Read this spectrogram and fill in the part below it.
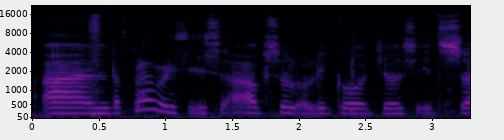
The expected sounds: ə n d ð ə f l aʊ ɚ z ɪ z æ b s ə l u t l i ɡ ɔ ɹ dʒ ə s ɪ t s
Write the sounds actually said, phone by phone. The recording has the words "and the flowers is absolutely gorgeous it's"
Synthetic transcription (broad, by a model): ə n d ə p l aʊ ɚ s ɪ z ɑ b s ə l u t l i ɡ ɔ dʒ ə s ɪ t s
